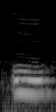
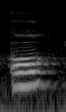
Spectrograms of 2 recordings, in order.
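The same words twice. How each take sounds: First: O said as a closed, rounded 'oh'. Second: O said open, as in 'cot'. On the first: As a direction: keep O tight and rounded. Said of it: "il fait O". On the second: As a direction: drop the jaw slightly on O. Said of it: "il ne fait pas O". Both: Shown as a demonstration.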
